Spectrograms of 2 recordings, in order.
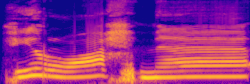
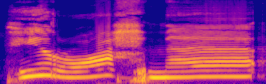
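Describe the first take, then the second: No difference in how they are said.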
